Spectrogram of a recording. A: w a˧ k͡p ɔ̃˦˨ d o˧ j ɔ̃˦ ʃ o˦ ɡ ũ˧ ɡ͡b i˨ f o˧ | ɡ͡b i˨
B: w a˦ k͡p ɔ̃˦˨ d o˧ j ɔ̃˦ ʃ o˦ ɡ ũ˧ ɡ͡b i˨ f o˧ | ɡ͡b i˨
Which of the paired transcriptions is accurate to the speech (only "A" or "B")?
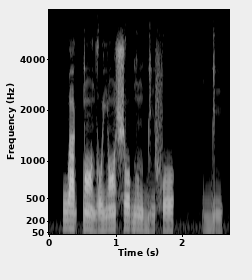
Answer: B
